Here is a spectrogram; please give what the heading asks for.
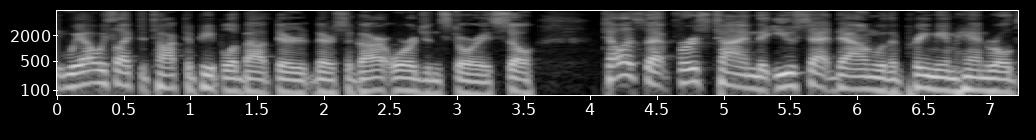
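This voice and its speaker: A man's voice: lowish voice, dry recording. A man hosting a cigar podcast from a studio, asking questions in an upbeat, friendly way. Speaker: podcast host. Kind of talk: casual podcast interview.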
